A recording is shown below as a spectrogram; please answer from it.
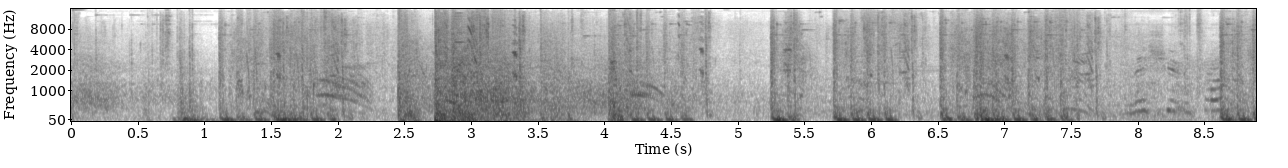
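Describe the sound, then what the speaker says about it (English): Dense, continuous gunfire in the video game L.A. Noire, rapid overlapping shots forming a loud fusillade with brief gaps, with voices speaking underneath. "Where are they actually shooting from?"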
